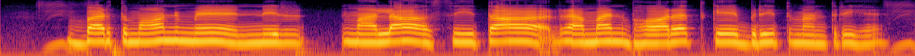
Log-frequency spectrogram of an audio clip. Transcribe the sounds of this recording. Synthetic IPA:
bəɾt̪əmaːnmẽnɪɾ | məlasiːt̪aɾəmənbʱaːɾət̪kebɾɪt̪mə̃nt̪ɾiɦɛː

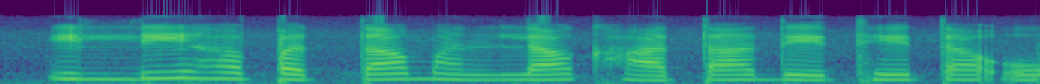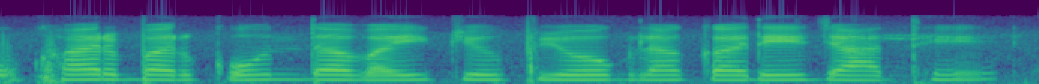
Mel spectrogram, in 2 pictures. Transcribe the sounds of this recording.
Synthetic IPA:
ɪlːiɦɐpət̪ːamɐnlakʰaːt̪ad̪eːt̪ʰet̪aʔoːkʰəɾbɐɾkoːnd̪ɐʋaikeʊpjoːɡlakəɾed͡ʒaːt̪eː

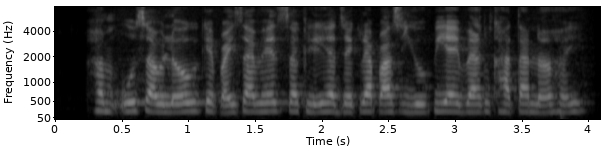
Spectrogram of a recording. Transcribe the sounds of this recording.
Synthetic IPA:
ɦəmusəbʱloɡkepəɪsabʱed͡ʒsəkliɦɛd͡ʒekɾapasjupiajbãŋkʰːat̪anəɦəj

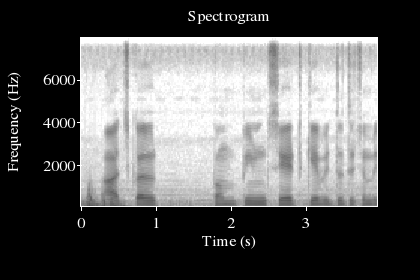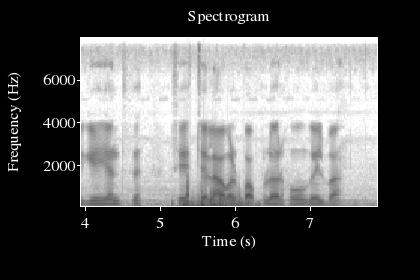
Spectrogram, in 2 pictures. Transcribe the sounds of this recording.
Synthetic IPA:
aːd͡ʒkəl | pɐ̃mpɪŋseːʈkeʋɪd̪jʊt̪t͡ʃɐ̃mbɪkijə̃nt̪ | set͡ʃɐlaːʋəlpaːpuləɾɦoɡɐɪlbaː

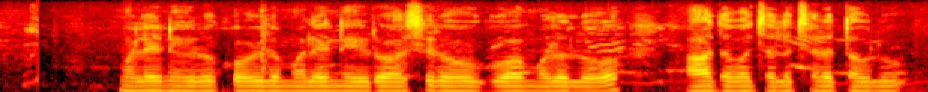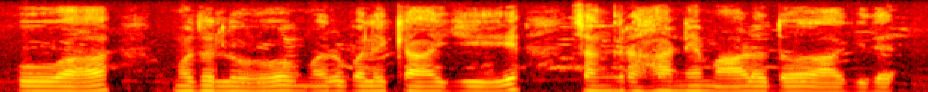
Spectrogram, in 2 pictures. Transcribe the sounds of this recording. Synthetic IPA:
mɐleniːɾukoːilumɐleniːɾuɐsiɾɦoːɡuʋɐmɔd̪ɐluaːd̪ɐʋɐd͡ʒɐlɐt͡ʃɐɾɐt̪ɐwlukuʋɐ | mɔd̪ɐlumɐɾubɐlɛkaːɡisɐŋɡɾɐɦɐne̞maːɽod̪uaːɡid̪e̞

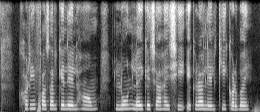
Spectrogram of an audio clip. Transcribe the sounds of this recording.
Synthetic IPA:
kʰəɾibpʰəsəlkelelɦəm | lonləjket͡ʃaɦɛt͡ʃʰiʔekɾalelkikəɾbəj

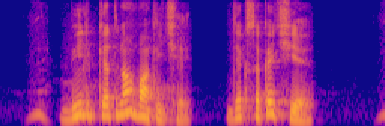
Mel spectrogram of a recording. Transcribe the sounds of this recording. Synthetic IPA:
bilket̪nabãːkit͡ʃʰɛ̰ | d̪eːkʰsəkɛt͡ʃʰije

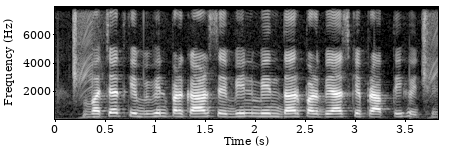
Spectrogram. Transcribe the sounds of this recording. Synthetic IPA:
bət͡ʃət̪kebibʱinːpɾəkaɾsebinbind̪əɾpəɾbjad͡ʒkepɾap̚t̪iɦojt͡ʃʰɛ

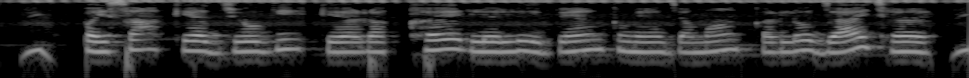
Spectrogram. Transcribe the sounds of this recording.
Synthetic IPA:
pəɪsaked͡ʒoɡikeɾəkʰəjlelibɛ̃ŋkmed͡ʒəmakəɾlod͡ʒajt͡ʃʰɛ

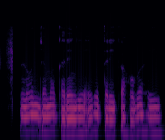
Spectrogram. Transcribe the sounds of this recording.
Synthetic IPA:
loːnd͡ʒɐmakəɾẽːŋɡeʔḛɡot̪əɾiːka̰ɦoːbaɦeː

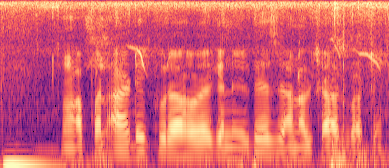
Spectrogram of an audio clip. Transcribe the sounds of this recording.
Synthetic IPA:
ɐpənʔaːɾɖipuːɾaɦoʋekenɪɾd̪eːʃd͡ʒaːnəlt͡ʃaːt̪baːʈ̪ẽː

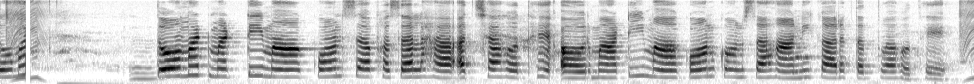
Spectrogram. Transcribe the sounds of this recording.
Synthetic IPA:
o | d̪oːməʈməʈːimãkɔːnsapʰəsəlɦaʔətːʃʰaɦoːt̪ɦɛ̃ʔɔːɾmaːʈimãkɔːnkɔːnsaɦaːnikaːɾək̚t̪ət̪ʋaɦoːt̪ɦɛ̃ː

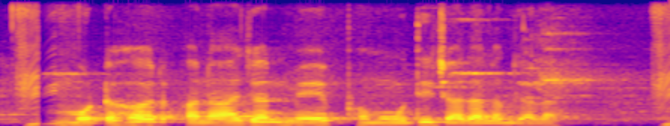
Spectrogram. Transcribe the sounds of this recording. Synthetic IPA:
mʊʈɦəɾənaːd͡ʒənmẽpʰəmuːd̪id͡ʒjaːd̪aləbd͡ʒaːlaː

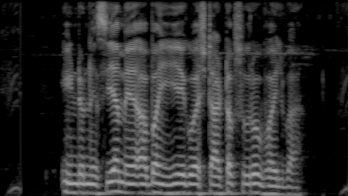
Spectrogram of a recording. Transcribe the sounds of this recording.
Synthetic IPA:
ɪ̃ɳɖoːneːsijamẽɐbə̃ɦĩeːɡosʈaːɾʈəpsuːɾobʱoːɪlbaː

